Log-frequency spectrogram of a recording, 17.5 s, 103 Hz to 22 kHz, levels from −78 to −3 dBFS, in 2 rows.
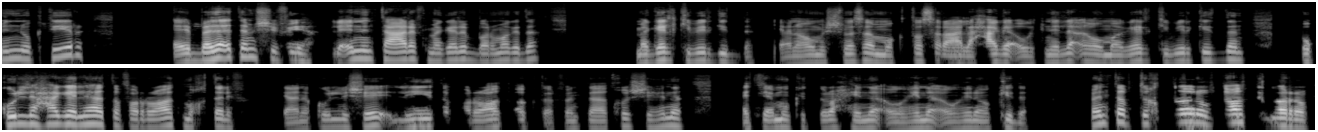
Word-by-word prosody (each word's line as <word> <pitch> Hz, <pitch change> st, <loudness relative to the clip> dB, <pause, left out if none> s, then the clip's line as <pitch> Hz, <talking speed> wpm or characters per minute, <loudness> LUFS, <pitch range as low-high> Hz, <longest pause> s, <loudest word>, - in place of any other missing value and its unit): منُّه 165 Hz, 0 st, -4 dB
كتير، 220 Hz, +7 st, 0 dB, 0.6 s
آآ -, -, +3 dB
بدأت 160 Hz, +9 st, +6 dB
أمشي 195 Hz, -4 st, +3 dB
فيها 140 Hz, -5 st, -1 dB
لإن 165 Hz, -, +2 dB
أنت 165 Hz, -2 st, -3 dB
عارف 150 Hz, 0 st, +6 dB
مجال 145 Hz, +3 st, -2 dB
البرمجة 140 Hz, 0 st, -4 dB
ده 160 Hz, +3 st, -8 dB, 0.7 s
مجال 140 Hz, +5 st, +5 dB
كبير 140 Hz, 0 st, -2 dB
جدًا، 115 Hz, -6 st, -10 dB, 0.2 s
يعني 105 Hz, +1 st, -6 dB
هو 115 Hz, -, -3 dB
مش 115 Hz, +2 st, -4 dB
مثلًا 130 Hz, +2 st, 0 dB
مقتصِر 115 Hz, +1 st, -2 dB
على 110 Hz, -1 st, +2 dB
حاجة 120 Hz, +1 st, +3 dB
أو 105 Hz, -, -7 dB
2 115 Hz, +3 st, -7 dB
لأ 135 Hz, -, -1 dB
هو 120 Hz, -2 st, -3 dB
مجال 115 Hz, +3 st, -4 dB
كبير 130 Hz, +2 st, -8 dB
جدًا 145 Hz, +1 st, -5 dB, 0.4 s
وكل 175 Hz, +8 st, +1 dB
حاجة 180 Hz, 0 st, +8 dB
ليها 180 Hz, +1 st, +5 dB
تفرُّعات 140 Hz, -1 st, -2 dB
مختلِفة، 130 Hz, 0 st, -4 dB, 0.2 s
يعني 105 Hz, +3 st, -3 dB
كل 130 Hz, +1 st, -8 dB
شيء 145 Hz, +3 st, +1 dB
ليه 140 Hz, +2 st, 0 dB
تفرّعات 120 Hz, +3 st, -3 dB
أكتر، 130 Hz, -, -9 dB
فأنت 115 Hz, 0 st, -13 dB
هتخش 125 Hz, +3 st, -3 dB
هنا 145 Hz, +3 st, -5 dB, 0.4 s
هتلاقي 125 Hz, 0 st, -3 dB
ممكن 130 Hz, -1 st, -8 dB
تروح 125 Hz, -1 st, -5 dB
هنا 120 Hz, +2 st, -3 dB
أو 105 Hz, -2 st, -7 dB
هنا 115 Hz, +3 st, -3 dB
أو 110 Hz, -, -8 dB
هنا 120 Hz, -1 st, -6 dB
وكده، 110 Hz, -, -7 dB, 0.4 s
فأنت 185 Hz, +4 st, +1 dB
بتختار 205 Hz, +3 st, +3 dB
وبتقعُد 200 Hz, +3 st, +6 dB
تجرّب 140 Hz, -9 st, +2 dB
135 Hz, 190 wpm, -27 LUFS, 120-155 Hz, 0.7 s, حاجة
